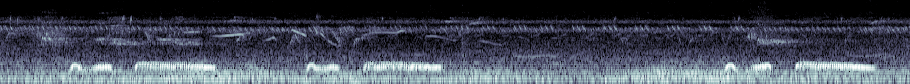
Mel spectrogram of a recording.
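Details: Spotted dove decoy calling to lure wild doves toward a trap: three phrases, each a short hooked double coo followed by a drawn-out mellow note, spaced a few seconds apart, with thin high chirps from other birds.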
